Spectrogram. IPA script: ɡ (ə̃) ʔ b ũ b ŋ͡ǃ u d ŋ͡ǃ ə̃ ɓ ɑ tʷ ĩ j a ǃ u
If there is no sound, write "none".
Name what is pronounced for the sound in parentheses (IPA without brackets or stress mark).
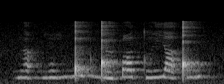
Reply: ã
